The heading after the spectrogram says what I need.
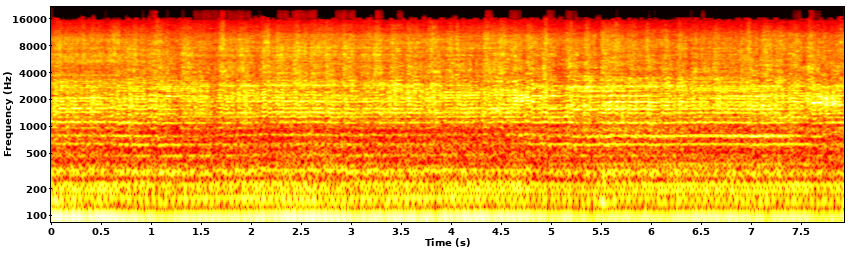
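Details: Toyota 1JZ VVT-i engine with new oil pump, new timing belt and Millers 10W60 oil: at cold idle a weird noise starting 10–15 s after startup, coming with oil pressure; constant high hiss with faint ticking, disappears once warm; cause unidentified.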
